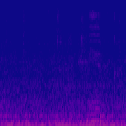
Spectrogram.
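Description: A steady low background hum, with a brief snatch of a voice about one and a half seconds in.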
